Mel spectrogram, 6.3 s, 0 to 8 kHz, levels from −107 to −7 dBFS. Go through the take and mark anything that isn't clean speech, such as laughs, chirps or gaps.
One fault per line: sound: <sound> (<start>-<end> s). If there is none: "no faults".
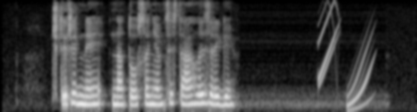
sound: chirp (4.8-5.7 s)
